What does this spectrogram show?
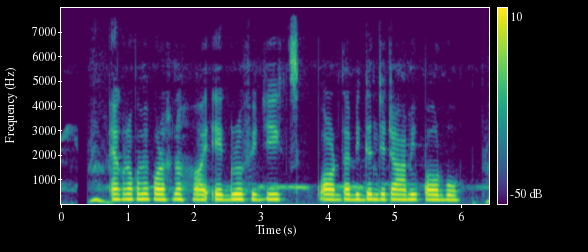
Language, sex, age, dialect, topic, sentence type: Bengali, female, 25-30, Northern/Varendri, agriculture, statement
